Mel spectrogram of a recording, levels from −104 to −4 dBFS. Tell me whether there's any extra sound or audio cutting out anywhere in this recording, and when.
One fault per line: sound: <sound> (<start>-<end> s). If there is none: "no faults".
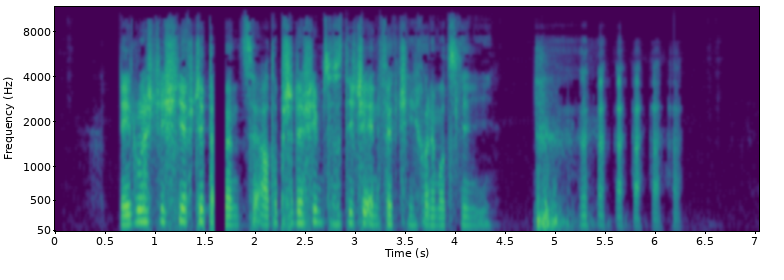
sound: dropout (1.6-1.7 s)
sound: laugh (4.8-6.3 s)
